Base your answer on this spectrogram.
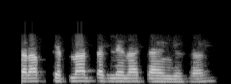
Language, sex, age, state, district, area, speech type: Urdu, male, 30-45, Uttar Pradesh, Gautam Buddha Nagar, urban, conversation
